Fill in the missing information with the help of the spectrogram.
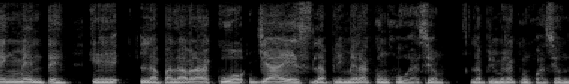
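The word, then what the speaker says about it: ἀκούω: Y también observen que el tema verbal tiene un diptongo que se pronuncia como U. No leemos akouo, sino solo akouo. Este diptongo se lee U, el verbo akouo.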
